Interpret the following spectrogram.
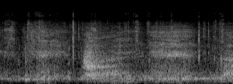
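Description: Mountain bike rolling over a dirt singletrack trail, heard from a camera mounted on the rider: steady tyre, bike-rattle and wind noise. A sharp click comes about two thirds of a second in, and a short, loud vocal sound from the rider comes about a second in.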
